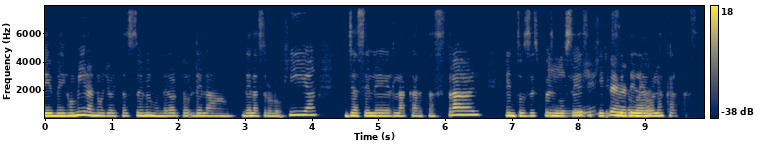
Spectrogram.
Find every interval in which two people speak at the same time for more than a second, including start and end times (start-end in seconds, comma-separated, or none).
7.5-9.2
